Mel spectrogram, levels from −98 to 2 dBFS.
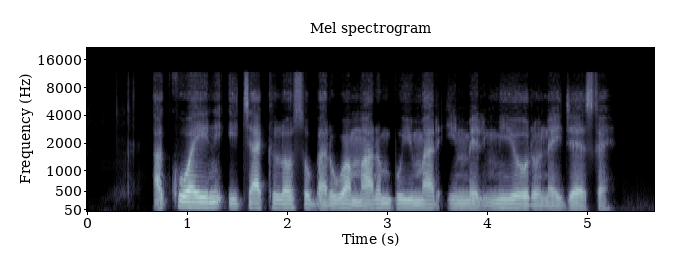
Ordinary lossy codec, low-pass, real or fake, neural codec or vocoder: none; none; fake; codec, 24 kHz, 0.5 kbps, DualCodec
